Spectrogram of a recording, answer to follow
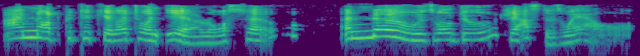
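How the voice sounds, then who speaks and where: A woman's voice: high voice, very animated, takes it slowly, voice pushed up, heavily acted. A woman voicing a proud, courteous male parrot who talks in a polite, formal way while making cool threats.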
